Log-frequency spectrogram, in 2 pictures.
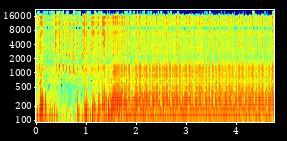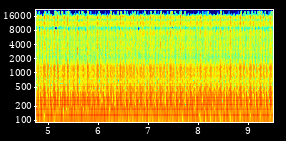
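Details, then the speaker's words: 750cc engine in a half-scale NASCAR kart, cold start after months of sitting: it runs hard on choke with a busy, uneven beat that never settles. It died earlier because the chokes were turned off before it had warmed up. "I turned off the chokes too early and it just wasn't warmed up enough, and I'm pretty sure that's why it died."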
